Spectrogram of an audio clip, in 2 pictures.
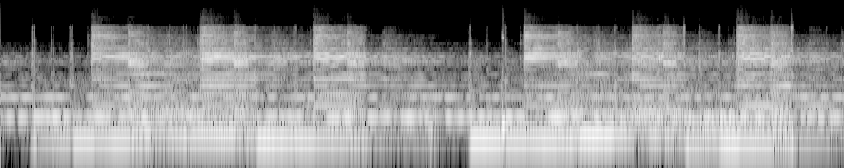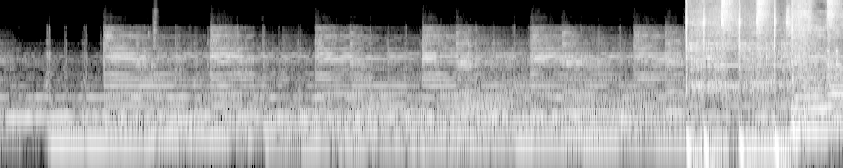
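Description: Rock song plays continuously with heavy distorted guitars and steady drums, loud and full throughout, briefly breaking into a brighter burst near the end.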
